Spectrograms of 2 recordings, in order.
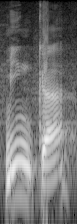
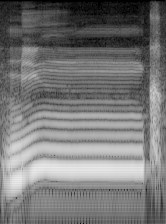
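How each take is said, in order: First: The word ends in a full 'a' vowel. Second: A nasal hum, then a breathy hissed k. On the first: The reading continues without stopping. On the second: The reading stops at this word.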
